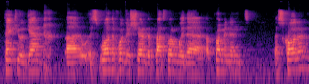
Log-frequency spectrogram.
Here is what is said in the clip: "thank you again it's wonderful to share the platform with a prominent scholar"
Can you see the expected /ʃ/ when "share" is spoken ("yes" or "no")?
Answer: yes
